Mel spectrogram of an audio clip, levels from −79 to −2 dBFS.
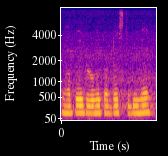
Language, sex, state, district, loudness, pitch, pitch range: Hindi, male, Uttar Pradesh, Lucknow, -15 LUFS, 145 Hz, 145-150 Hz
